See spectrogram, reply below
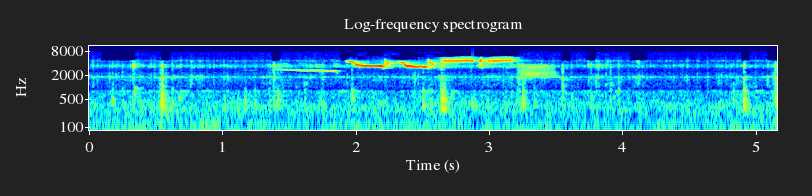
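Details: White-crowned sparrows chirping over pecking order, who pecks first: a brief burst of thin, high chirps and twittering notes ending in a short buzzy note, over faint, irregular tapping clicks.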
